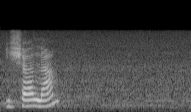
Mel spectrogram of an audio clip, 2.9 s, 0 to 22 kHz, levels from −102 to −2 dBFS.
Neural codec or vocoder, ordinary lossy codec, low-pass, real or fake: none; none; 7.2 kHz; real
